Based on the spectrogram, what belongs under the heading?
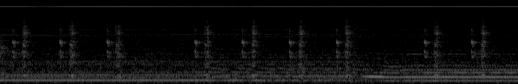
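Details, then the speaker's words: Original Xbox with error code 7 on startup: light, regular ticking about twice a second over a faint hum as the disc drive mechanism keeps clicking; red light shown, fix is modchip or rebuild. "it's an Xbox with an air code 7 I'm going to teach you how to fix it and there's two options for fixing it well it's pretty much easy you can mod ship or you can build and as you can hear has a ticking in it"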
